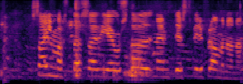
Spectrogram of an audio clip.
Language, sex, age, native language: Icelandic, female, 13, Icelandic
